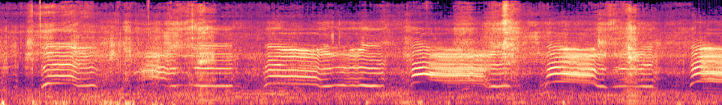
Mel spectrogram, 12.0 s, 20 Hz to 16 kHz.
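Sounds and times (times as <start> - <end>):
man moaning in pain: 0.7 - 12.0.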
